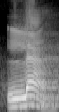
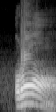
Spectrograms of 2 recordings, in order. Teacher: Lam dan ra itu adalah dua huruf yang sama-sama keluar dari ujung lidah, bertemu dengan langit-langit.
